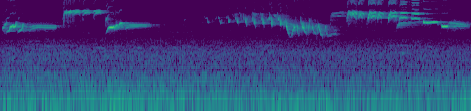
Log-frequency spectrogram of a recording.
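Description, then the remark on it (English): Birds chirp continuously early in the morning in a series of bright, high-pitched tweets and trills over a soft low background hum with no talking. “I always had to take the school bus bright and early where the birds were chirping.”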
